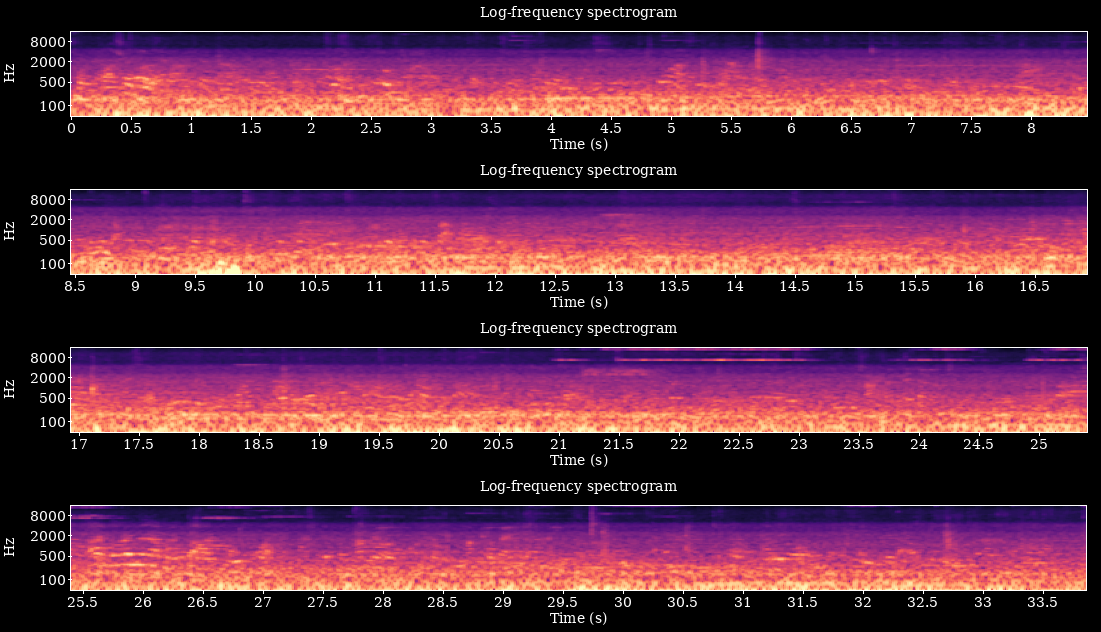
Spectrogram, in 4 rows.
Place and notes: NTU Hospital Station, Taipei City - MRT entrance
in the National Taiwan University Hospital Station, The crowd, Sony PCM D50 + Soundman OKM II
